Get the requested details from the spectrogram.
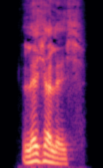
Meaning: ridiculous, risible, laughable
- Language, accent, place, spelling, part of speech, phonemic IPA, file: German, Germany, Berlin, lächerlich, adjective, /ˈlɛçɐlɪç/, De-lächerlich.ogg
